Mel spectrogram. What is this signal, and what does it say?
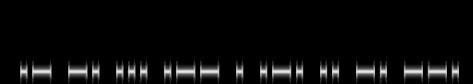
Morse code, heard as a keyed tone, about 20 wpm, 600 Hz. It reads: ANSWERING
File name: winnie-20wpm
